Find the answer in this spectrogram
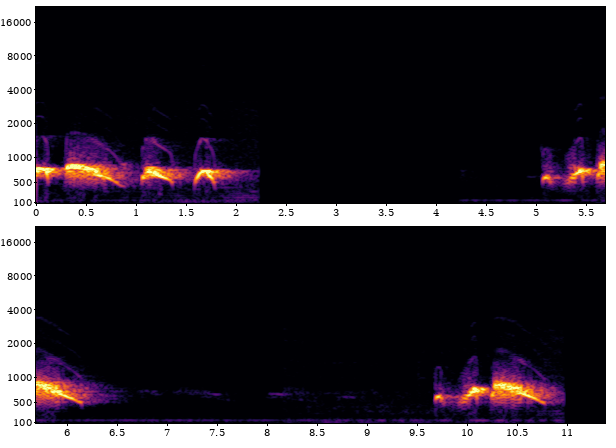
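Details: Local spotted dove calling eagerly as a lure for other doves. It opens with a rapid triple coo, then after long pauses gives two phrases of a clipped note leading into a fuller, falling, purring coo. Otherwise silent.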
